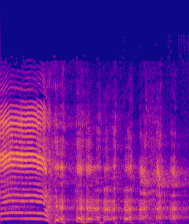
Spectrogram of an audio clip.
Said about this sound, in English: And that was kind of a high pitched scream though. That was more like a squeal.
